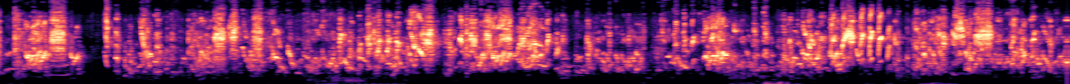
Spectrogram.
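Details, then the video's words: Morning chirping from a group of birds, a steady high twittering chorus that runs throughout, with a few soft low thumps in the background. "Cute Birds Chirping Sounds In The Morning"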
